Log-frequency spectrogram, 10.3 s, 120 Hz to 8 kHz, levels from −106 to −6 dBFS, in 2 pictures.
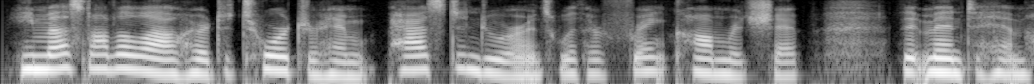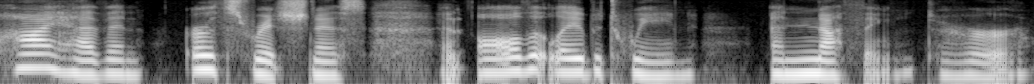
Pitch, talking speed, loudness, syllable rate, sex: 210 Hz, 180 wpm, -19 LUFS, 5.0 syllables/s, female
